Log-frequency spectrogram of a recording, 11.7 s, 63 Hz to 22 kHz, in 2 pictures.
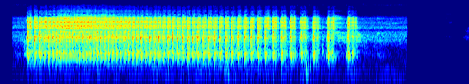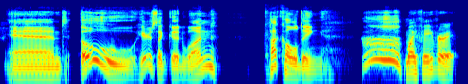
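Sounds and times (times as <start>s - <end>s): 
prize wheel spinning in a game ticking: 0.3s - 4.4s
speech: 6.0s - 11.6s.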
